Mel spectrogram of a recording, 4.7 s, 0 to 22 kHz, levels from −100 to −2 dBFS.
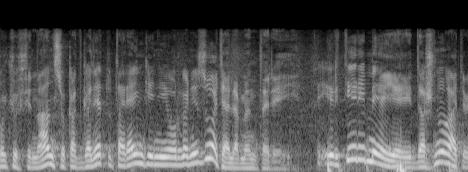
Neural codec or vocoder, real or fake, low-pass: none; real; 10.8 kHz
